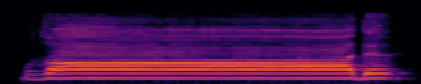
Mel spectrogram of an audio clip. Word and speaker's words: ض: তো আমি এটা উচ্চারণ করি, জিহ্বার গোড়ার কিনারা উপরে মাড়ির দাঁতের গোড়ার সাথে সবাই একসাথে লাগাবো। সবাই সবাই লাগিয়ে এবার উচ্চারণ করতে হবে। যদ। যদ। উচ্চারণের সময় আমাদের খেয়াল রাখতে হবে জিহ্বার আগা, এই সামনের উপরে দুই দাঁতের আগায় বা গোড়ায় যেন প্রথমে না লাগে।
